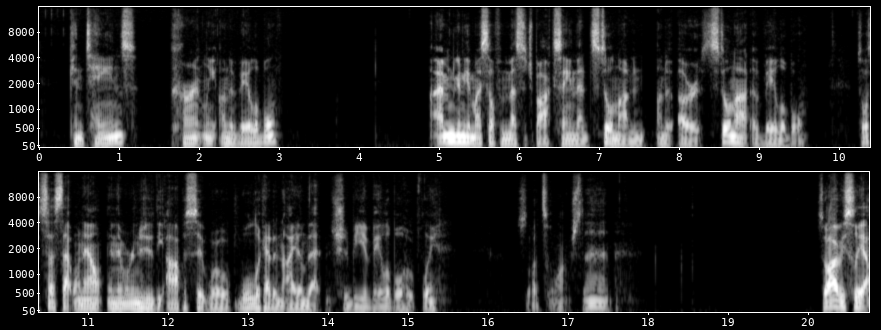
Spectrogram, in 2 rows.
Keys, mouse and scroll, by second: 0.1 click, 0.2 click, 1.7 click, 4.6 click, 10.2 click, 13.1 click, 15.1 click, 15.6 middle click, 17.6 click, 19.1 click, 20.5 click.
